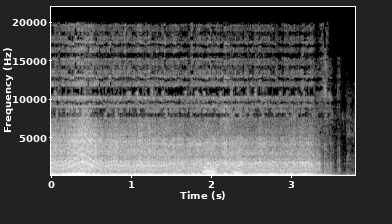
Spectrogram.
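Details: 2003 Honda VFR800 (5th gen) V4 on its first start after 8 years of storage, with repaired fuel tank, catches and holds a quick, slightly lumpy idle for about three seconds before shutoff. What seems to be water drips from the exhaust afterwards.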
